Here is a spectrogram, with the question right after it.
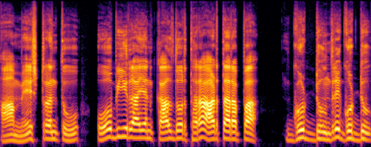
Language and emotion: Kannada, disgusted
